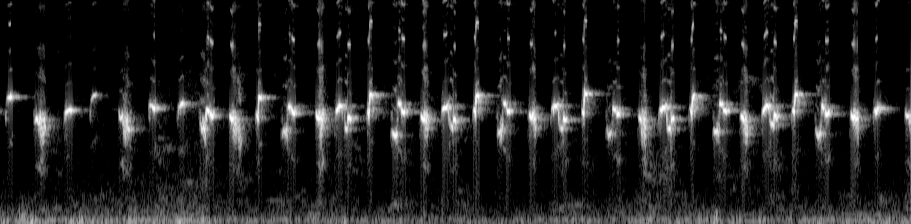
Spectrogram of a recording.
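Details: Long rapid 'ropel' song of a sooty-headed bulbul, known locally as trucukan, played to provoke other birds into singing back: steady stream of clear whistled and slurred notes, nearly two per second, with faint low hum underneath.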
